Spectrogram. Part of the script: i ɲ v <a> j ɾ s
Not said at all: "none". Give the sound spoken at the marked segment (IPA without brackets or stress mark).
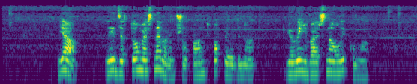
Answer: a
